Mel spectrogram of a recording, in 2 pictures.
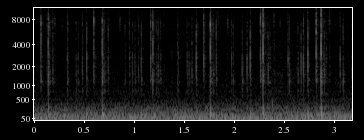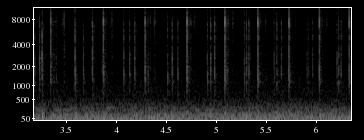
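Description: A clear plastic bottle of blue liquid cleaner with a blue cap, partly filled with blue liquid, is held in both hands and tapped with the fingertips. Quick, light, continuous clicky taps run the whole clip over a steady low hum, with brief bright ticks on each tap.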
